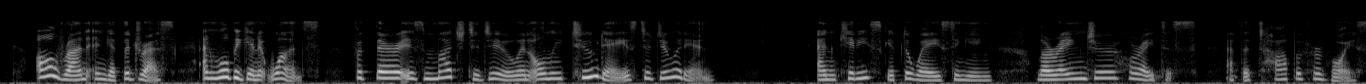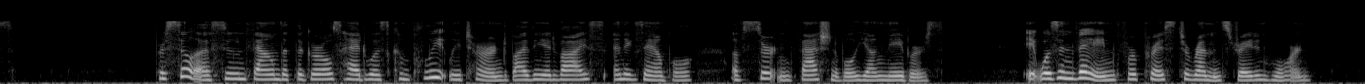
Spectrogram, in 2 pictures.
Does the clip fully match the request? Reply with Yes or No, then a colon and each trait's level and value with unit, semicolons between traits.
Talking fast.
No: average, 150 wpm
